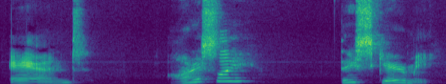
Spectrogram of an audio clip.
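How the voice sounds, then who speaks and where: A man in his thirties with a higher-pitched voice speaks candidly to the camera. He thinks out loud in a reflective, personal way, with plenty of restarts and "like"s along the way. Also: very animated, slow pace, creaky, breathy edge. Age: 30s. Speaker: vlogger.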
